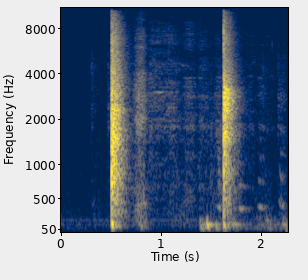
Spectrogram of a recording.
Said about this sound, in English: Darling, that robotic arm is clapping wonderfully. Can you hear it from here? Yeah, it's really loud. It's actually like as loud as if you were right here because the steel really...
